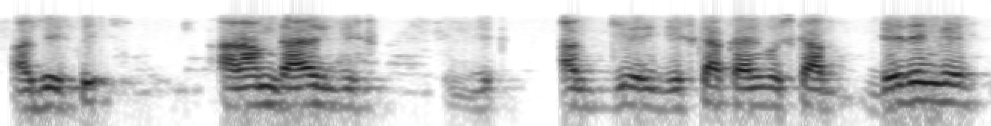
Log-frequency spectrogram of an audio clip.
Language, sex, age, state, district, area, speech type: Hindi, male, 45-60, Uttar Pradesh, Chandauli, urban, conversation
